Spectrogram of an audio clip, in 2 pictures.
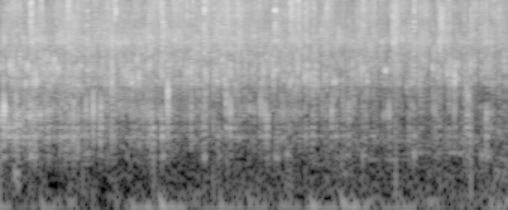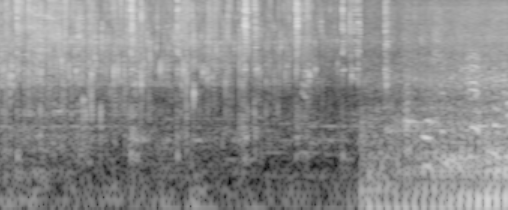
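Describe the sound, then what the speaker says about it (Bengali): Peeled garlic cloves fry in hot oil alongside a dried red chilli and five-spice seeds, a soft, close crackle and sizzle that swells into a louder spatter near the end. "রসুনের কোয়াগুলো দিয়ে দিচ্ছি।"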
